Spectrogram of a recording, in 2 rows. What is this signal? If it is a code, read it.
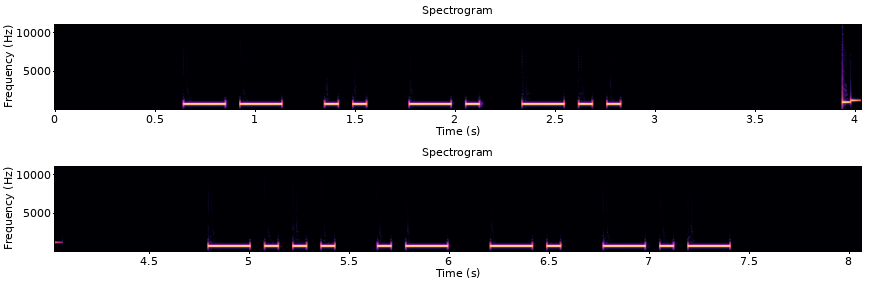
Morse code, heard as a keyed tone, about 17 wpm, 700 Hz. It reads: MIND BANK
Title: Sets of 5 Words - New Word Drill - 17wpm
